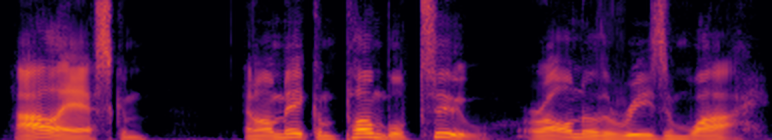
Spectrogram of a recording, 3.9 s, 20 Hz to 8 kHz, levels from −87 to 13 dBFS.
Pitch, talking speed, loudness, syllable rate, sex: 150 Hz, 235 wpm, -19 LUFS, 5.3 syllables/s, male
